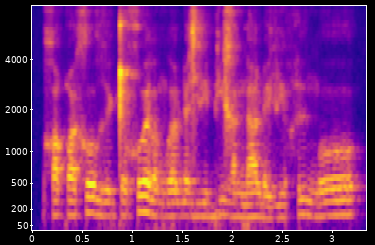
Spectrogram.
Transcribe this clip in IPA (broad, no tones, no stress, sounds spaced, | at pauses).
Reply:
x ɔ qʷ œ x o ɣ ɨ j ʈ ɨ χʷ œ l ɔ ŋ l ɔ l ɳ ɛ z vʲ a bʲ e ɣ a ŋ ɾ a l ɽ e vʲ ɔ h ɨ ŋ o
